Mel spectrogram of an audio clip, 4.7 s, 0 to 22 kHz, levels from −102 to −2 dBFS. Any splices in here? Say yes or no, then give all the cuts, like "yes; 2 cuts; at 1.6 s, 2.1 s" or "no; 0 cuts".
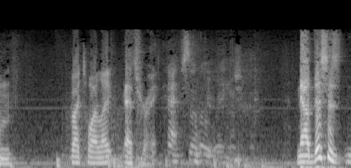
yes; 1 cut; at 0.9 s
